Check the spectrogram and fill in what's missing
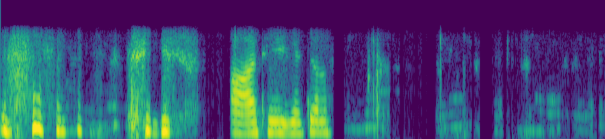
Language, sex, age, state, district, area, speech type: Dogri, female, 30-45, Jammu and Kashmir, Udhampur, rural, conversation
